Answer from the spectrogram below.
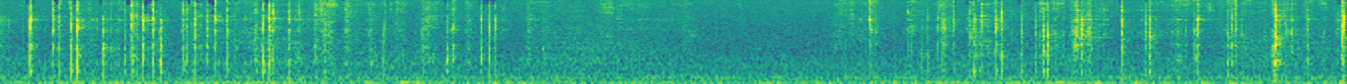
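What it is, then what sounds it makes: Wooden comb teeth scratched and flicked. Fingertips and nails run along the teeth of a small solid wooden hair comb held in both hands, scratching and flicking them. Dense bursts of sharp, bright clicks and scratches come in the first two and a half seconds, ease into a quieter, softer rasp in the middle, then pick back up toward the end. A steady low hum sits underneath throughout.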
